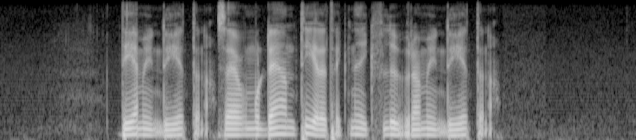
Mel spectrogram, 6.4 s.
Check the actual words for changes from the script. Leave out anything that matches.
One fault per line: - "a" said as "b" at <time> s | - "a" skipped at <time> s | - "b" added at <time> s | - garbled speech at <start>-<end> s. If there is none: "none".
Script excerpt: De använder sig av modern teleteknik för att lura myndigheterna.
- "använder" said as "myndigheterna" at 1.4 s
- "att" skipped at 3.9 s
